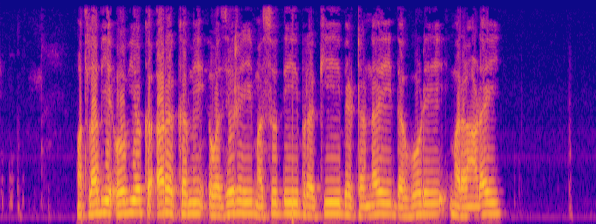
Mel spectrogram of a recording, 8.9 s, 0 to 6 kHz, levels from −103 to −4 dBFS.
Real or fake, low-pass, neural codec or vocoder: real; 5.4 kHz; none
